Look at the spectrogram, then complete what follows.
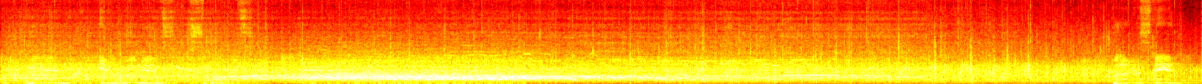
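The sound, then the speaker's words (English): A large crowd bursts into loud, sustained applause with cheering as Kirk shouts about gender on stage, the roar swelling to a peak a few seconds in and staying dense for the rest of the stretch. “And it was here, when Kirk started shouting about gender, that the applause became anything but tepid. It was deafening.”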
